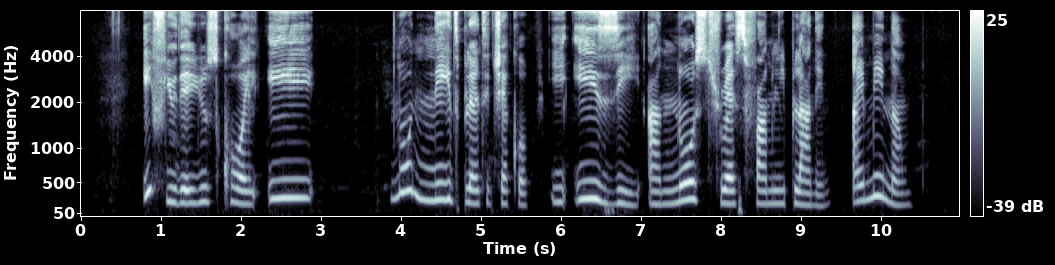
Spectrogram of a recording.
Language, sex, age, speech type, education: Nigerian Pidgin, female, 15-29, spontaneous, secondary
